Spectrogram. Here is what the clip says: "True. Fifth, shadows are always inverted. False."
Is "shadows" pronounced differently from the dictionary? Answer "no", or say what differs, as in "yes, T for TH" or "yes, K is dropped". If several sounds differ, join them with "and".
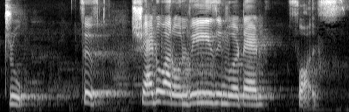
yes, Z is dropped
